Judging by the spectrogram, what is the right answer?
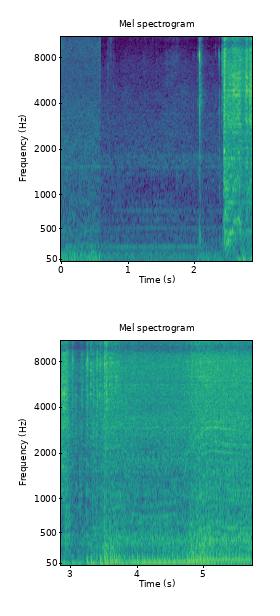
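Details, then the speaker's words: Hustler Fasttrack SDX mower with what are thought to be Oregon high-lift mulching blades, engaging the blades for a comparison with and without X-blades: quiet idle, a sharp clutch click, then the deck spools up with a rush of air as the engine takes the load; normal engagement. "next I'm going to do a quick thing is starting the blades on the machine so you can hear what it sounds like when it kicks in without the X blades and the difference how much strain it puts on uh with the X blades"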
